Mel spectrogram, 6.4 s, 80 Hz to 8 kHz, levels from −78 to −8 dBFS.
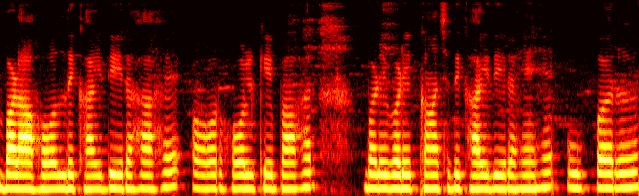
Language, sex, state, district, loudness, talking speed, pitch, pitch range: Hindi, female, Uttar Pradesh, Etah, -18 LUFS, 160 wpm, 200 Hz, 195-210 Hz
